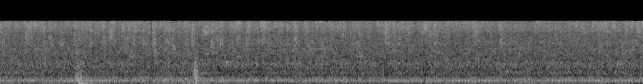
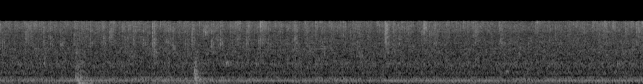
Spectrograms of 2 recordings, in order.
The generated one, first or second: first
